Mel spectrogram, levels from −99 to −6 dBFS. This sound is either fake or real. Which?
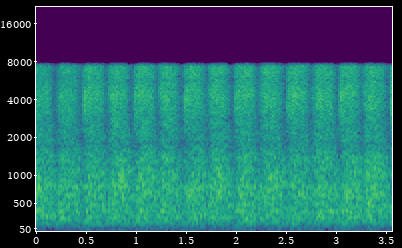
real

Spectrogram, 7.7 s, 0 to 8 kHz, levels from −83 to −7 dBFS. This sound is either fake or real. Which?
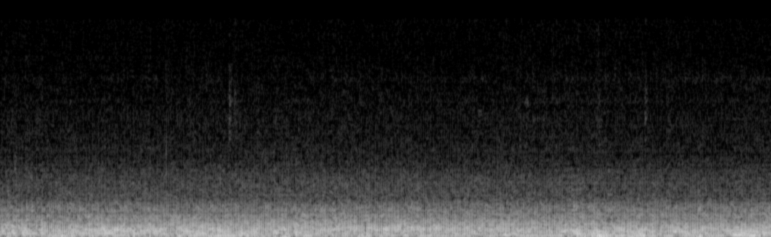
fake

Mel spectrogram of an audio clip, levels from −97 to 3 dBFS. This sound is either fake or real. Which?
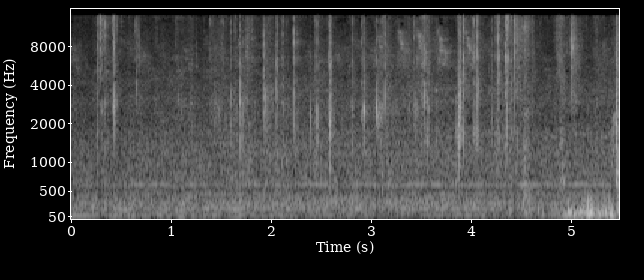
real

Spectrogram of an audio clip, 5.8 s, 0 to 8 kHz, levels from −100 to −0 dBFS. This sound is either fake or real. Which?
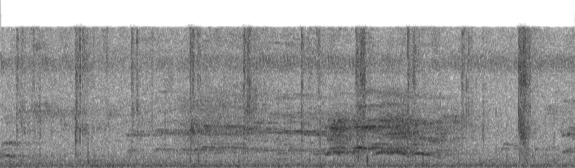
real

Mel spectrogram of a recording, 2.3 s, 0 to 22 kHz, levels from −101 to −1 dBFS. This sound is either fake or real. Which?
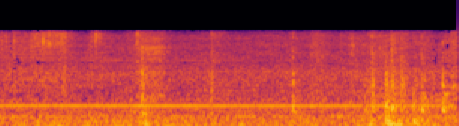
real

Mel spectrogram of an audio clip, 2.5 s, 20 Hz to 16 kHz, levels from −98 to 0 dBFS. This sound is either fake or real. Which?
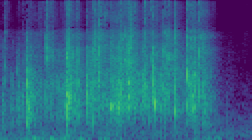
real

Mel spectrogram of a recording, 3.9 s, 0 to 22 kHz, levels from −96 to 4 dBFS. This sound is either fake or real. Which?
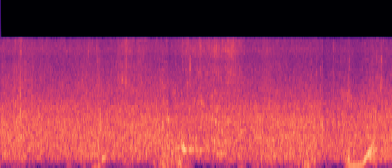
real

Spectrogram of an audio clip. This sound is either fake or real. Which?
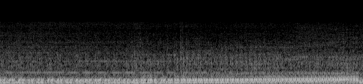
real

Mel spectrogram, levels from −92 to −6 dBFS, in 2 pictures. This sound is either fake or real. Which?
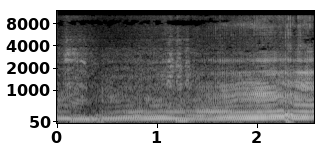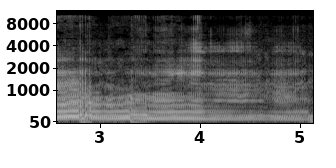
real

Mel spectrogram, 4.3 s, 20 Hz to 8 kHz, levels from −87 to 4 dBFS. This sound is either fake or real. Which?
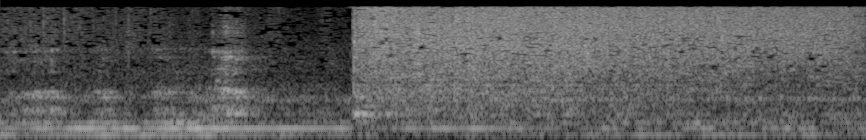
real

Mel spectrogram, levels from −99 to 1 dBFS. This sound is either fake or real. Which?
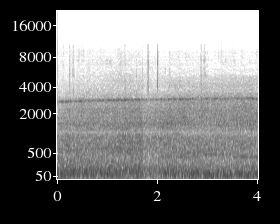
fake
